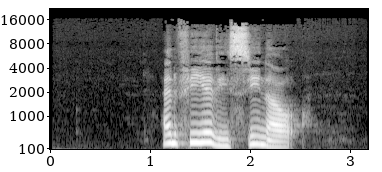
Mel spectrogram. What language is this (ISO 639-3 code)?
kab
